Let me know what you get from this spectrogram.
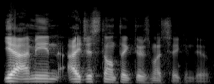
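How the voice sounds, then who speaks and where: A man's voice: mid-range voice, lively intonation, quick pace, pushed and bright, no echo, studio quality. A man co-hosting a video game show, chatting casually about a film, agreeable and hesitant, often repeating his points. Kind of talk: casual film review chat.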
